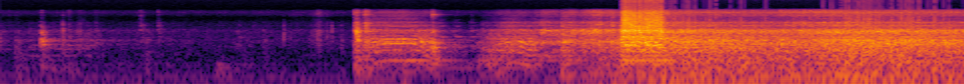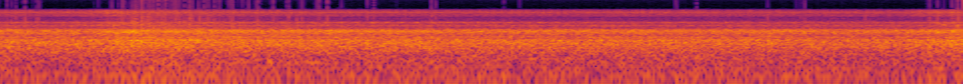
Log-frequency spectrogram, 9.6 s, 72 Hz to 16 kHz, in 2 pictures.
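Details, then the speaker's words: 1980 Ford F350 351 Windsor V8 starting after fitting a new unadjusted 2150 carburetor, vacuum lines and corroded manifold pipes plugged: starter whirs briefly, engine catches and settles into a steady even idle with mild lope; healthy. "so uh that's it let me go in and start this so you can hear it for yourself"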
